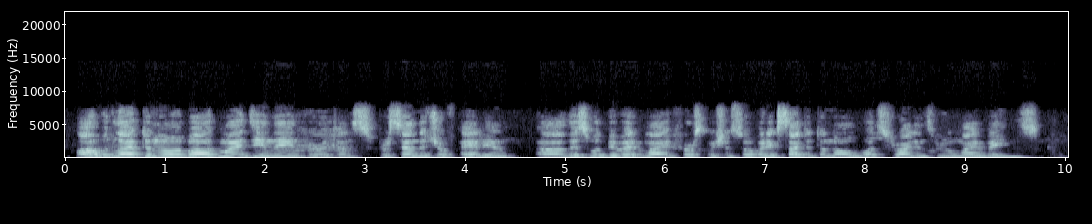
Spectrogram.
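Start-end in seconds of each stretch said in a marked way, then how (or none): none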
